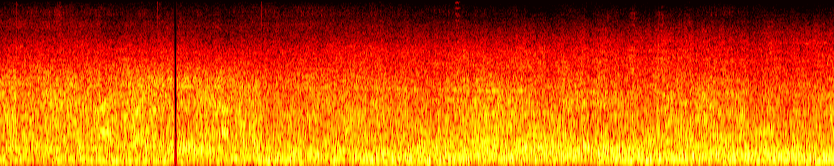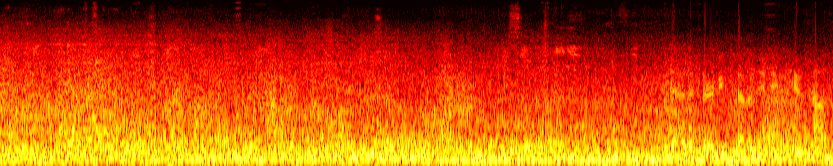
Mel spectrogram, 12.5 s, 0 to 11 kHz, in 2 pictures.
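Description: Airliner taking off from runway 25 right at LAX, a loud broadband engine roar that holds steady throughout, with radio voices faintly under it.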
